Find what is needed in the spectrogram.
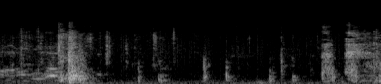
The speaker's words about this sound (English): Come on in. Close the door.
